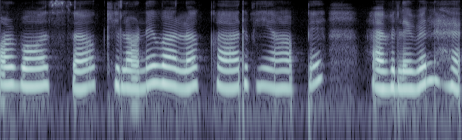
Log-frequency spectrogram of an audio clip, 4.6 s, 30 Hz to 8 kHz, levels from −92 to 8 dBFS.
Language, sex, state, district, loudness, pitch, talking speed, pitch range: Hindi, female, Uttar Pradesh, Budaun, -15 LUFS, 260 Hz, 140 wpm, 245-275 Hz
